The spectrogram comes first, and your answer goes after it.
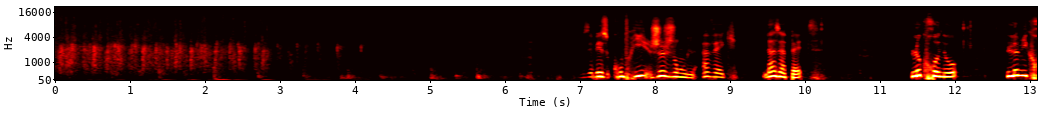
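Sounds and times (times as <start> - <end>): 
audience applause: 0.0 - 4.3
speech: 7.1 - 10.3, 11.4 - 12.1, 12.7 - 13.0.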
